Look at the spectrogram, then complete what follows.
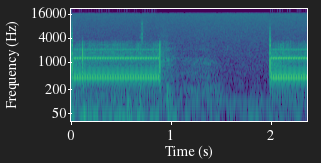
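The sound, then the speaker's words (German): Electronic telephone ringing tones over the line of a call placed from a green telephone: a steady buzzing tone sounds for almost a second, pauses, then starts again. Clear, with no voices. “Klingelt.”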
